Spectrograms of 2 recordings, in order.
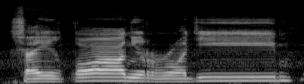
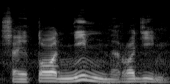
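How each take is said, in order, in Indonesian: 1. Bunyi n menyatu ke bunyi r setelahnya. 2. Bunyi n diucapkan jelas sebelum r. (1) "Ni dengan ra jadi nir" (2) "dia baca hentam je. ... Tak boleh ya"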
